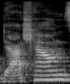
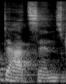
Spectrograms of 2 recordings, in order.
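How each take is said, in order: First: The ending sounds like the word 'hounds'. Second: The ending sounds like 'sunds', without an h.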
